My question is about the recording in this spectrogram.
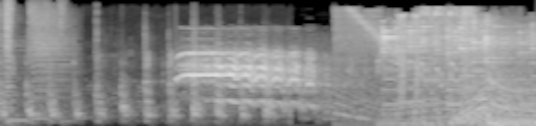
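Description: A horse whinny sound effect, preceded by a quick run of hoofbeats, then a swelling whoosh about three seconds in.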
